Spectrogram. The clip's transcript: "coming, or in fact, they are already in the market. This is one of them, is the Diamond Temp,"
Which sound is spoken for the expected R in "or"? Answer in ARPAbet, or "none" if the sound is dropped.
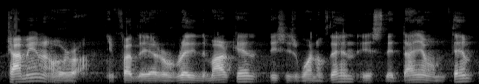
R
